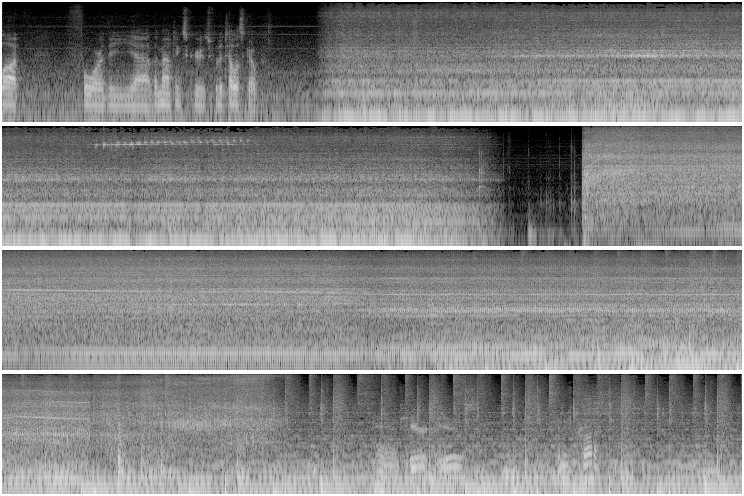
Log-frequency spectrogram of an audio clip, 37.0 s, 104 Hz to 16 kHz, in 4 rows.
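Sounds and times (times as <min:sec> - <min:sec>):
jigsaw buzzing through metal: 0:04.0 - 0:15.5, 0:16.5 - 0:31.4
lathe running: 0:04.0 - 0:15.5, 0:16.5 - 0:31.4
high squeal of cutting metal: 0:06.2 - 0:13.2, 0:21.4 - 0:31.3.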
